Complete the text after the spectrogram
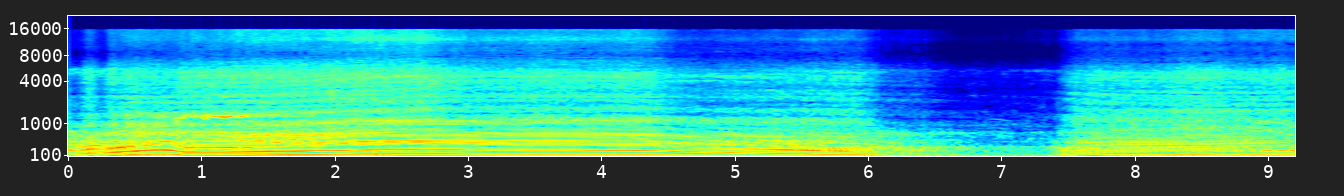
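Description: Car tyres spin and squeal on asphalt in a burnout.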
